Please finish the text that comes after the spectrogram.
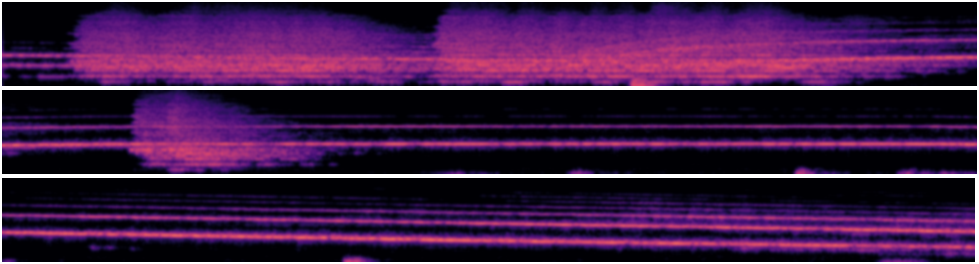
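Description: Emergency vehicle sirens wail over steady traffic rumble, starting with choppy bursts, then a long sustained tone that slowly slides downward in pitch as the trucks pass. No one speaks.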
